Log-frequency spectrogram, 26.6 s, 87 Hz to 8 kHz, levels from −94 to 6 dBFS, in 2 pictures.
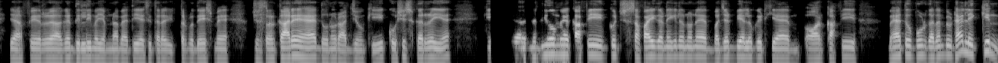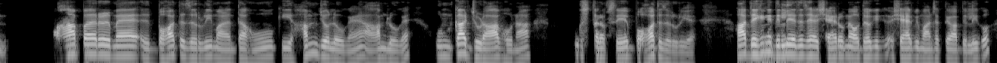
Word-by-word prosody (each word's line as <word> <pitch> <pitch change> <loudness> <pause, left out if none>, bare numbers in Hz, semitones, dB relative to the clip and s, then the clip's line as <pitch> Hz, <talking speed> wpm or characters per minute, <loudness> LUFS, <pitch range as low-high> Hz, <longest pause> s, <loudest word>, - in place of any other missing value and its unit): या 120 -2 0
फिर 125 -1 -1
अगर 120 +1 +1
दिल्ली 120 +1 -3
में 125 -1 -3
यमुना 120 0 -4
बहती 115 +1 -4
है, 115 - 0
इसी 115 - -9
तरह 115 0 -4
उत्तर 105 +2 -8
प्रदेश 120 +1 -3
में 120 -1 -2 0.4
जो 120 - -8
सरकारें 130 +5 +4
हैं, 135 0 +5
दोनों 120 0 -6
राज्यों 110 0 -3
की 115 +3 -5
कोशिश 130 +2 -3
कर 125 -1 +1
रही 130 -1 +1
हैं, 140 - -1 0.5
कि - - -5 0.4
अ, 135 - +1 0.2
नदियों 165 +5 +1
में 165 0 +4
काफ़ी 155 +2 +4
कुछ 155 -2 -3
सफाई 140 +1 +3
करने 140 -1 -1
के 145 - -4
लिए 145 - -3
उन्होंने 140 0 +1
बजट 135 +3 -1
भी 140 - +2
एलोकेट 135 -1 -1
किया 125 -1 +1
है। 125 -1 +1 0.2
और 120 0 0
काफ़ी 135 -1 -2 0.5
महत्वपूर्ण 150 +2 +1
कदम 145 +2 -2
भी 160 - -2
उठाए, 155 - +4
लेकिन, 200 +2 0 0.7
वहाँ 160 +4 +6
पर 170 -1 +5
मैं 150 -3 +2
बहुत 145 +5 +2
ज़रूरी 130 0 -6
मानता 120 -2 -4
हूँ 130 +5 -10
कि, 130 -1 -8
हम 175 +6 -2
जो 145 -3 -1
लोग 110 -4 -6
हैं, 120 +6 -8
आम 120 0 -5
लोग 110 -2 -9
है - - -8 0.4
उनका 145 +5 +6
जुड़ाव 130 -3 +1
होना, 115 0 -6 0.7
उस - - -4
तरफ 130 -2 -1
से 130 +1 -2
बहुत 135 +5 +2
ज़रूरी 100 -6 -9
है। 95 0 -11 0.6
आप 165 +2 +10
देखेंगे 170 +4 +4
दिल्ली 155 0 +2
जे 165 - +6
जैसे 155 -1 -2
शह 150 - +3
शहरों 135 +2 0
में 145 0 -2
औद्योगिक 135 +2 -2
शहर 130 0 +2
भी 135 - -7
मान 120 -2 -3
सकते 120 0 -8
हो 120 - 0
आप 115 - -1
दिल्ली 110 +2 -7
को - - -4
130 Hz, 195 wpm, -23 LUFS, 120-145 Hz, 0.7 s, आप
